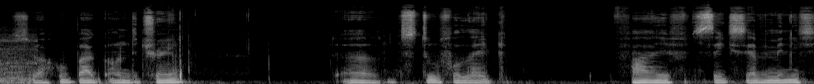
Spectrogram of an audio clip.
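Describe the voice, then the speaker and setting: A man speaks very slowly in a very deep, low voice. His intonation is monotone and flat, broken by long, frequent pauses. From Liberia. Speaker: student vlogger. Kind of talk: travel vlog narration. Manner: casual, repetitive with restarts.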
